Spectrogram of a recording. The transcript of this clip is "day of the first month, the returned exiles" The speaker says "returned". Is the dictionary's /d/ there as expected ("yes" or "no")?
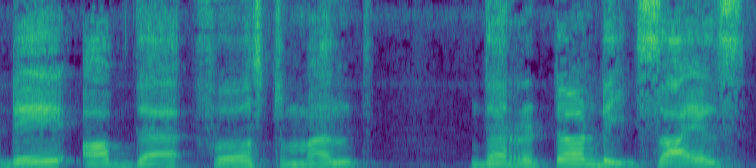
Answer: yes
